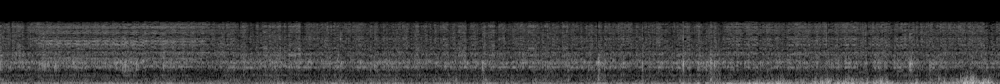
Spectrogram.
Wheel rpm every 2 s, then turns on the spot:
110, 110, 110, 110, 110.
none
